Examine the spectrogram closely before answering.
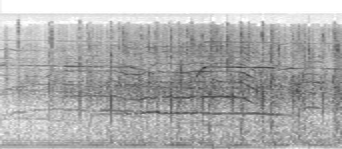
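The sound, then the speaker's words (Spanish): Audience applause for a state at a live event celebrating plains (llanero) music: steady, dense clapping from a crowd, loud and unbroken for the whole few seconds, with no one talking over it. “Vamos a darle un aplauso a Portuguesa.”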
